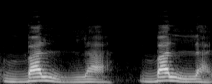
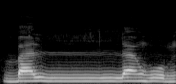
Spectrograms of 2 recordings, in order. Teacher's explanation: tu dah seolah-olah macam kita nak mendengungkan bacaan lam tu. Lam tak ada dengung. Cuma tekan dan lepas.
